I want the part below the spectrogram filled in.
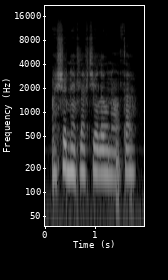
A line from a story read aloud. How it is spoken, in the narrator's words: he murmured against his lips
